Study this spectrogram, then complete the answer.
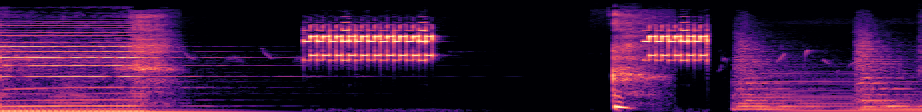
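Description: A telephone rings while a call is being placed, giving two distinct bursts of a bright electronic ringing tone separated by silence. Sustained tonal sound comes before and after the rings.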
